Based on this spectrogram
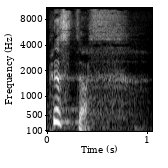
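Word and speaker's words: pistis (πίστις): It's pronounced pistis.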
